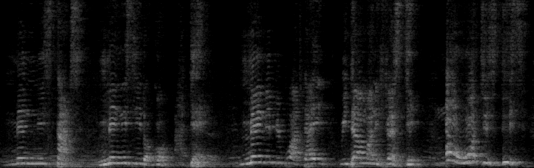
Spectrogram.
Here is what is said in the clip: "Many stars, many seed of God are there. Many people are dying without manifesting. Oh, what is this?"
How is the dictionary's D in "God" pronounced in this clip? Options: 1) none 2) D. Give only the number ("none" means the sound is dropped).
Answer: 1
